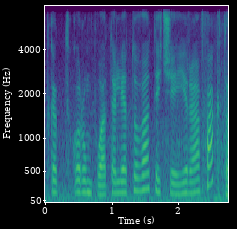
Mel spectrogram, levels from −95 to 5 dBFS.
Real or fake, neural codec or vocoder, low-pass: real; none; 7.2 kHz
